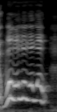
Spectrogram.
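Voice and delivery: high, quick monkey whooping; imitated monkey noise. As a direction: mimic a hooting monkey. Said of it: "The monkey, look how he's".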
